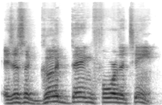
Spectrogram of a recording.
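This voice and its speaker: A man hosting a sports podcast with a hoarse voice that he is losing, giving frank, plain opinions. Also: a little high, unhurried. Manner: talks straight through with frank, plain opinions. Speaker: podcast host.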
